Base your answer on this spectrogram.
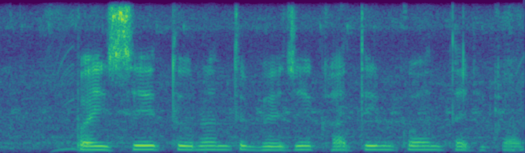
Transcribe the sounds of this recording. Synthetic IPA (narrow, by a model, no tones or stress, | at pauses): pəɪset̪ʊɾənt̪bʱeːd͡ʒekʰaːt̪inkɔːnt̪əɾiːka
